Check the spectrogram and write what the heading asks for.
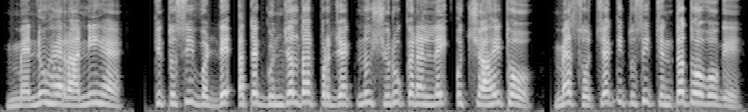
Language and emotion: Punjabi, surprised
